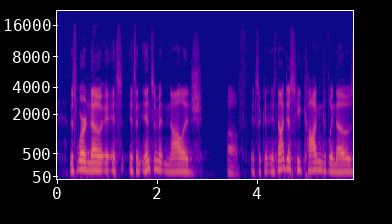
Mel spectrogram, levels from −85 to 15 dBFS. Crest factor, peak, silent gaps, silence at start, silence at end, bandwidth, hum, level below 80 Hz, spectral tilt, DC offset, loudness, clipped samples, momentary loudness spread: 20 dB; -12 dBFS; none; 0.25 s; 0 s; 16.5 kHz; none; -66 dBFS; -6 dB/octave; under 0.1%; -31 LUFS; under 0.1%; 19 LU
